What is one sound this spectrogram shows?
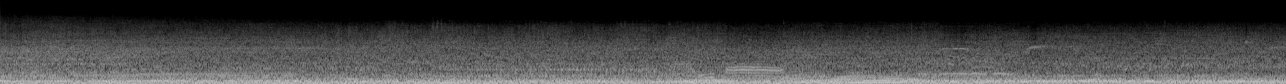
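A scooter engine hums steadily close by while riding.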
